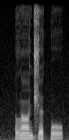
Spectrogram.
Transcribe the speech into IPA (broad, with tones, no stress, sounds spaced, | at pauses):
l ã˦ d͡ʒ ɛ˦ k͡p o˦˨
